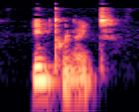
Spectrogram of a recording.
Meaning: To pollute or make dirty
- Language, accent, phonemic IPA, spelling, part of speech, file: English, Southern England, /ˈɪnkwɪneɪt/, inquinate, verb, LL-Q1860 (eng)-inquinate.wav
